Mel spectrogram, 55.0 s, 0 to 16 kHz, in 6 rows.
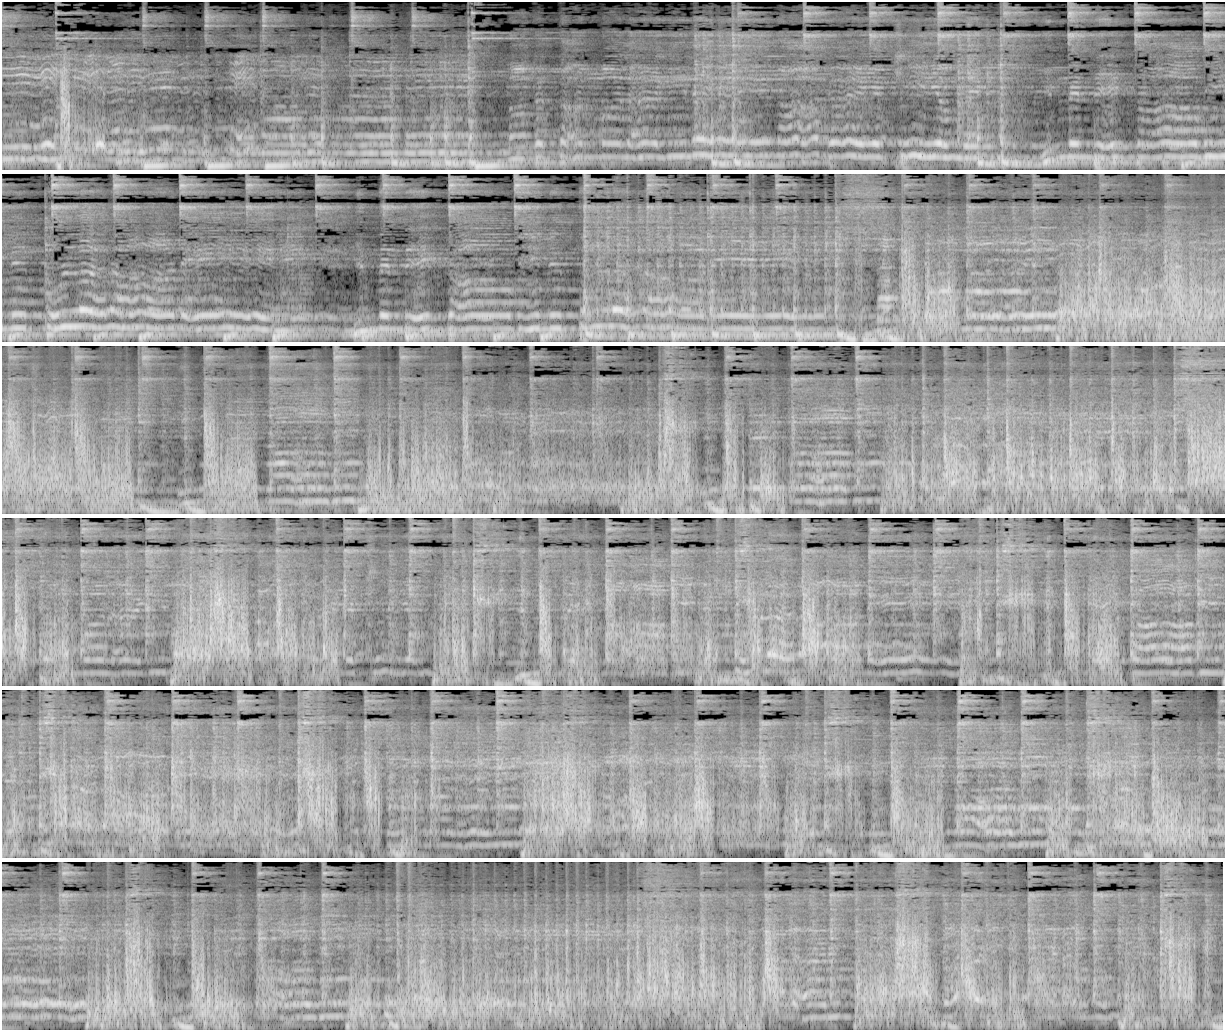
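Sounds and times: fast dense percussion: 0.0s - 55.0s
loud band drumming: 0.0s - 55.0s.

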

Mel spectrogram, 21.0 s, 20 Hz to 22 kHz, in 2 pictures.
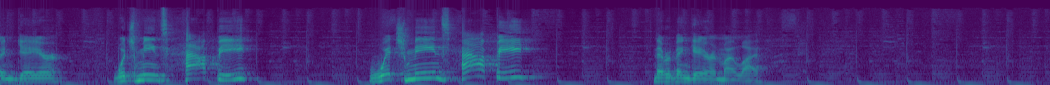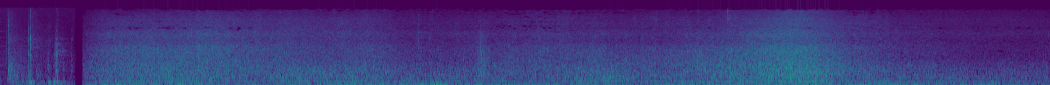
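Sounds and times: sea waves washing: 11.3s - 21.0s.

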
